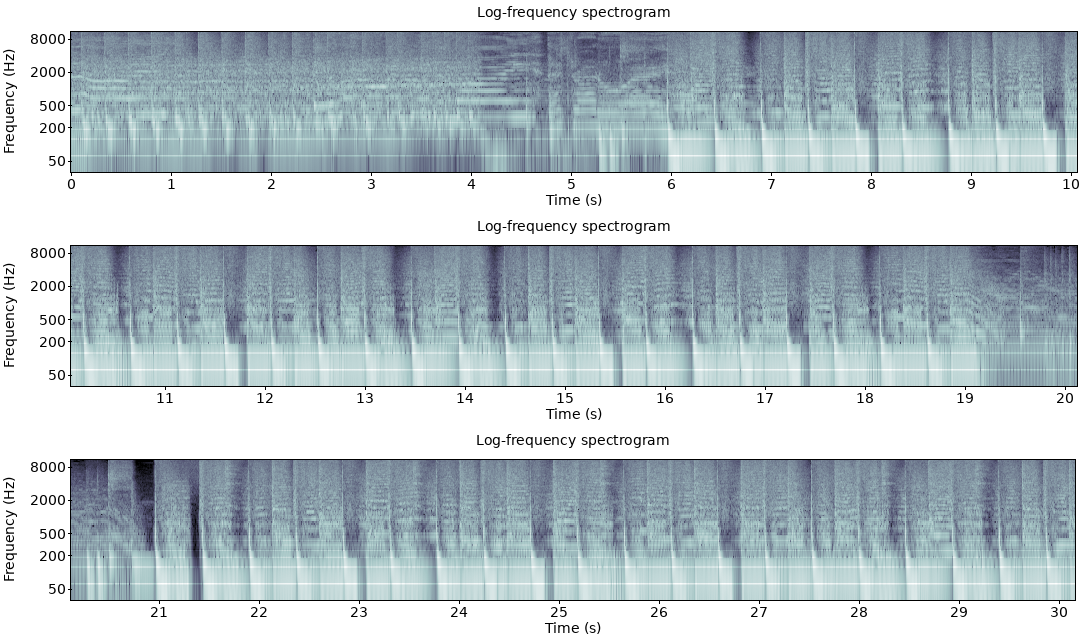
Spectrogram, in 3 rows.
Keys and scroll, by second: 5.7 ctrl+z, 13.2 space, 15.1 space, 28.7 ctrl+j.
